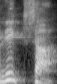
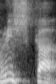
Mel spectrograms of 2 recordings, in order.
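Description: First: The k sound comes before the s sound. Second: The s sound comes before the k sound. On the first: "ক ছিল আগে" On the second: "স ছিল পরে, এটা আসছে আগে"

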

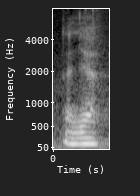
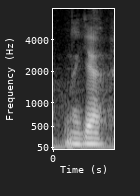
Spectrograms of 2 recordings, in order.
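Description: The two takes are said the same way.

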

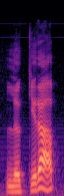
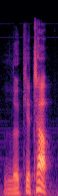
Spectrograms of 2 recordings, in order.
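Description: First: The T is a soft flap, like a quick D. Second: The T is a crisp, clearly released T sound. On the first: This is the American way. "이게 맞죠?" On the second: This is the British way. "이렇게요"

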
